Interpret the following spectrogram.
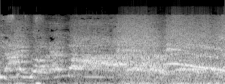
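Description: A man's loud, drawn-out shout in fervent prayer, the cry sinking in pitch through the second half.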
